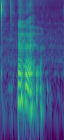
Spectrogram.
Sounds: Laughter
